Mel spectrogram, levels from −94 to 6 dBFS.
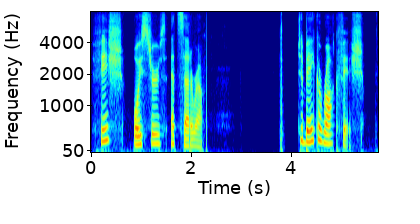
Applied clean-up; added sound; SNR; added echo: neural mask model RNNoise.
